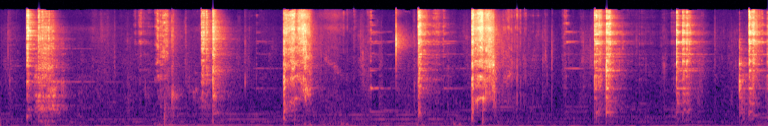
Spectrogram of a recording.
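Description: Metal bench scraper scraping across a stainless-steel candy table, lifting and folding a mass of cooling hot sugar. Eight or so short scrapes come at irregular intervals, roughly one a second, as the half-hardened and still-liquid parts are worked into one even mass.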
